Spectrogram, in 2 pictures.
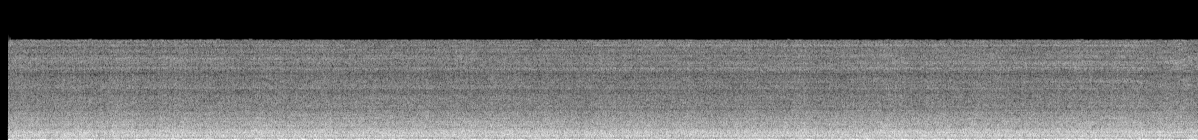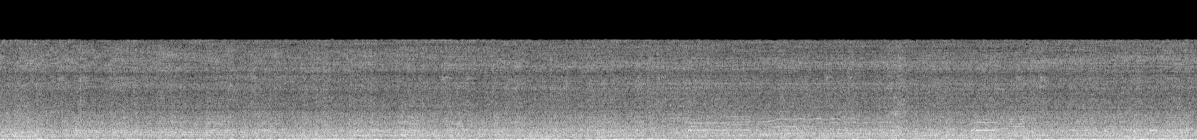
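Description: Music with a heavy, steady bass beat.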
